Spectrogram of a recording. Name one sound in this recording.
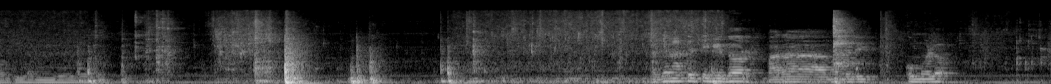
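Dishes and a pot clatter in a metal sink.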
